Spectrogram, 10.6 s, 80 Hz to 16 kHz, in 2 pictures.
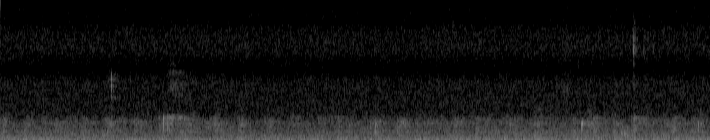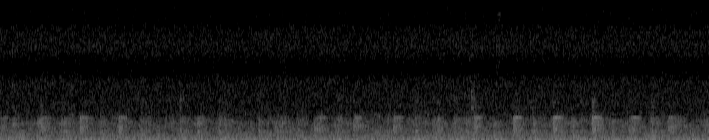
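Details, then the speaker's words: Boston Harbor Hugger 42-inch ceiling fan on high speed: a soft, steady low hum with an even airy rush and no ticks or wobble. Running smoothly, quiet, with strong airflow. "It's pretty quiet on the speed, which is nice. It's pushing a very good amount of air for its size."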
